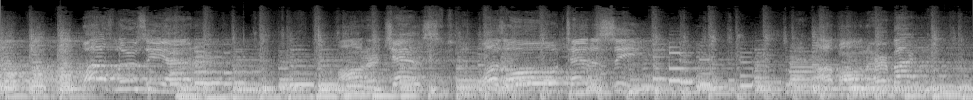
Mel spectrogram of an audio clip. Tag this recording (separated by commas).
Swing music, Singing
